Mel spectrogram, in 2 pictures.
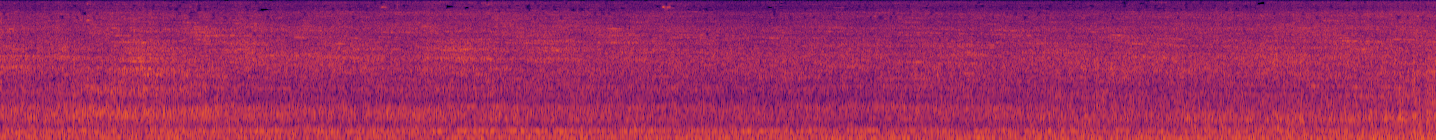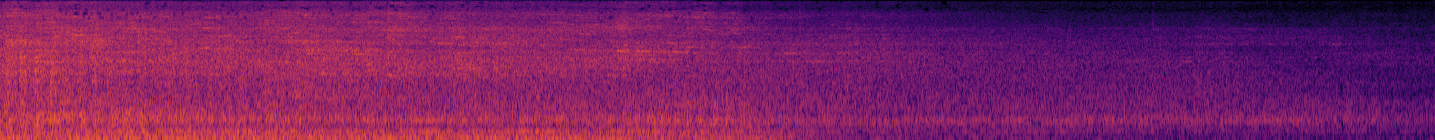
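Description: Train rolling past on the rails, a loud steady rumble with a low hum. About three-quarters of the way through it drops off sharply, then fades away.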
